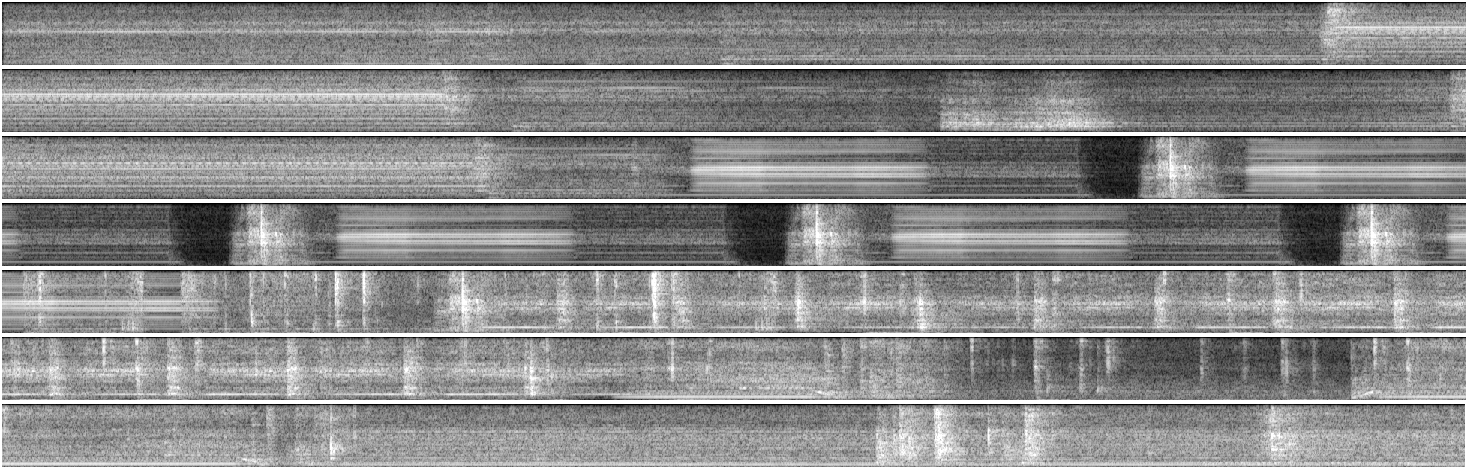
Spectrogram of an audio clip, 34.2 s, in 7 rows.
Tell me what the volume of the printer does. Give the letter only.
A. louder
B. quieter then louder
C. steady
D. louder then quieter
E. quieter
A.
